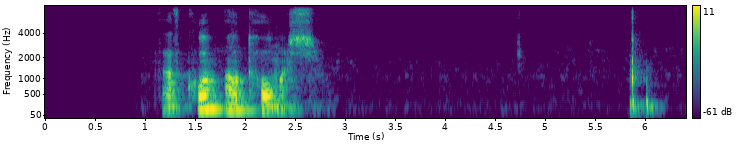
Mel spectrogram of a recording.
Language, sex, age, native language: Icelandic, male, 40-49, Icelandic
